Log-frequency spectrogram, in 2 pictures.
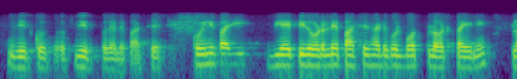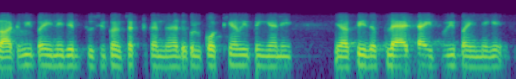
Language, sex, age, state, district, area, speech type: Punjabi, male, 30-45, Punjab, Mansa, urban, conversation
